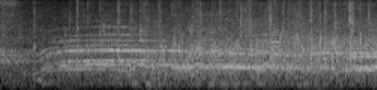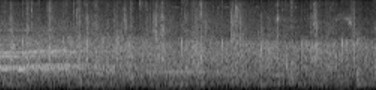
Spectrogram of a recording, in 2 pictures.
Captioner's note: audience clapping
